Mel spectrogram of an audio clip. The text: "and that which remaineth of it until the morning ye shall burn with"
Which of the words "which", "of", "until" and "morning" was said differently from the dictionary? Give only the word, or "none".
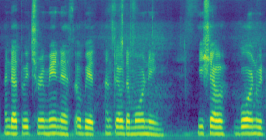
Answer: of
